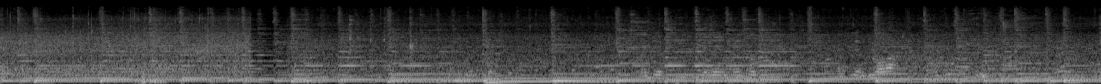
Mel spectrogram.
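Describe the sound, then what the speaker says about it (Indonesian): Rain pattering steadily on surfaces at a rafting waterfall on the Selabung River in South Sumatra, with people talking over it and a busy, watery background. "Cuma hujan ini ya."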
